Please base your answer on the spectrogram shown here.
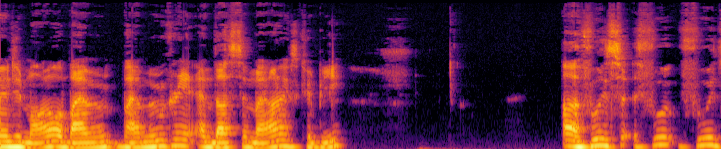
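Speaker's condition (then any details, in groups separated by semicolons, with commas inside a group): Spastic cerebral palsy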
